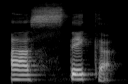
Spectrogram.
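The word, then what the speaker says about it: azteca: depois a gente tem a palavra asteca por mais que a gente escreva com o z o som é ds as e agora não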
